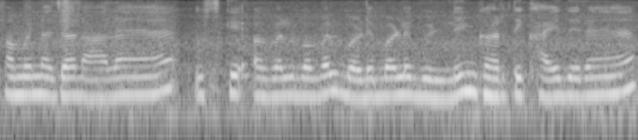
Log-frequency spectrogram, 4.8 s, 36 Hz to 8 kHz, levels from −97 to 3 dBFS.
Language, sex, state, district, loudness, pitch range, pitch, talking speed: Hindi, female, Chhattisgarh, Raipur, -16 LUFS, 195-210 Hz, 200 Hz, 200 wpm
